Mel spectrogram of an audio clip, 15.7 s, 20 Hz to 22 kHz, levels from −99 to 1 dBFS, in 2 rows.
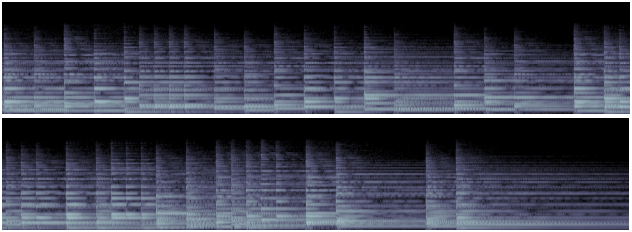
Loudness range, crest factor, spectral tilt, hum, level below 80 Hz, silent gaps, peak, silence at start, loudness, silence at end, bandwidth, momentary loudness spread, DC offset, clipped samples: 3 LU; 18 dB; -6.5 dB/octave; none; -72 dBFS; none; -18 dBFS; 0 s; -36 LUFS; 0 s; 9.2 kHz; 11 LU; under 0.1%; under 0.1%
